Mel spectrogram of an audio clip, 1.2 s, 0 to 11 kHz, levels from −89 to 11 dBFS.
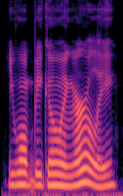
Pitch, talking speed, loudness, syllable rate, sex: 190 Hz, 245 wpm, -14 LUFS, 5.3 syllables/s, female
